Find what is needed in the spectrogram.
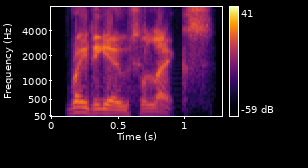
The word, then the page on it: radiotelex: British English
